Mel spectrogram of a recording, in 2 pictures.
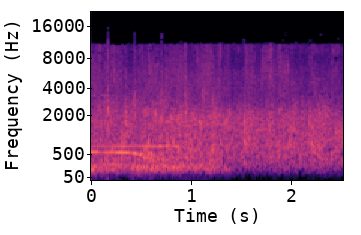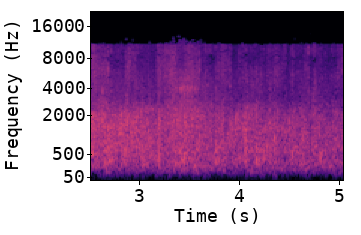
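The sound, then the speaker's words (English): Audience applause for a performer at a recovery meeting: dense, steady clapping that holds throughout and eases slightly toward the end, with no talk over it. “Let's give it up for Bobby one more time.”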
